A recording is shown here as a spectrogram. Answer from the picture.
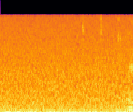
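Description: Steady, even hiss of background noise with a low hum underneath, the noise floor of a desk recording.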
